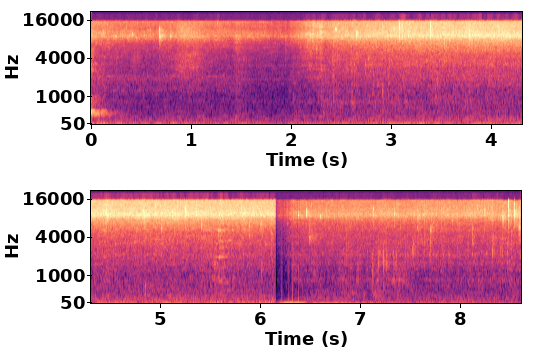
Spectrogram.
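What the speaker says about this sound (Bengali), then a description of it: "তেল ভালো করে গরম হয়ে গেছে এবার আমি কড়াইয়ের মধ্যে ছেড়ে দিচ্ছি" Breaded eggs for egg devil go into hot oil in a wok and fry with a steady, even sizzling hiss that briefly dips partway through before carrying on.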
